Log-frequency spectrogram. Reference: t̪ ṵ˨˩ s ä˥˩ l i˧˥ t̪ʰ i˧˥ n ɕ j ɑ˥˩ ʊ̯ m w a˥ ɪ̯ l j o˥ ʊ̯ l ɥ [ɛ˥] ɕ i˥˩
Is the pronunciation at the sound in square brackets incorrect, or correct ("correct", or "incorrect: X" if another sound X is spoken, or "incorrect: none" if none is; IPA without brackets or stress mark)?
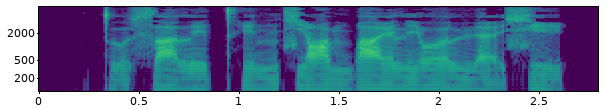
incorrect: ɛ̰˨˩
